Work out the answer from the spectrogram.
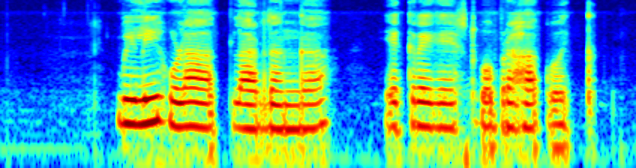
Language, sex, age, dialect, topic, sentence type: Kannada, female, 25-30, Northeastern, agriculture, question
